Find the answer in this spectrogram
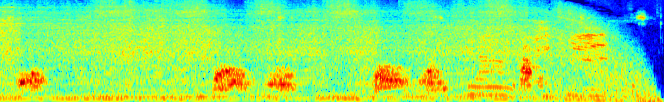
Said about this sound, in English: Oh, that's your dog. That doesn't count. I thought that was part of the song.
